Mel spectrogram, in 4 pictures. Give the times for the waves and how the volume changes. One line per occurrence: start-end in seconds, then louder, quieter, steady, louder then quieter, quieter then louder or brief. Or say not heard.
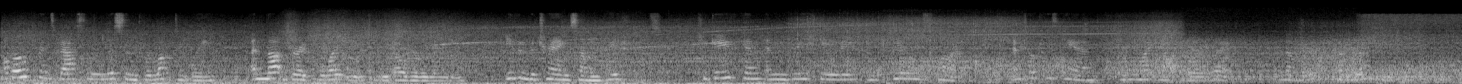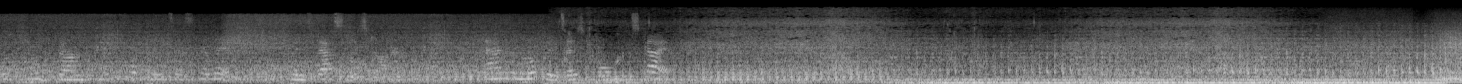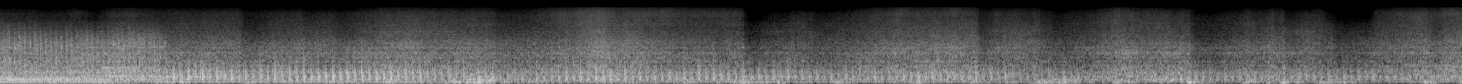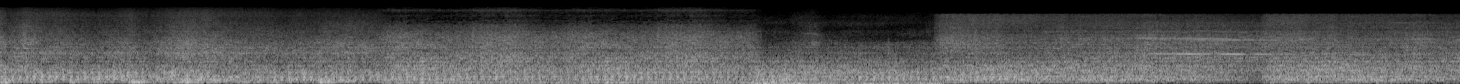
0.0-58.4 steady.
